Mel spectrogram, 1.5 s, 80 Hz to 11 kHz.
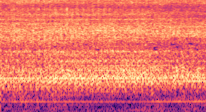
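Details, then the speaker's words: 2.8 mm hard bone drill boring into the patella of a male patient with very hard bone during all-onlay MPFL reconstruction, preparing a suture anchor site: steady high whir of the surgical bone drill. "So then we're going to take our 2.8 millimeter hard bone drill, and I'm doing this without an assistant. So this male has really hard bone."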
